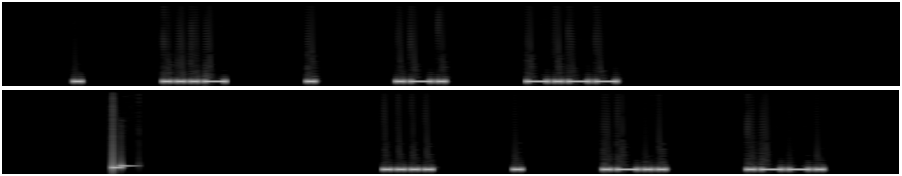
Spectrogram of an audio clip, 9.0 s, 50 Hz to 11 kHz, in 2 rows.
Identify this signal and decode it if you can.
Morse code, heard as a keyed tone, about 34 wpm, spaced as for 16 wpm, 690 Hz. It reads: EVERY HELP
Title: 4x Character Spacing - Top 200 Words - 35wpm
